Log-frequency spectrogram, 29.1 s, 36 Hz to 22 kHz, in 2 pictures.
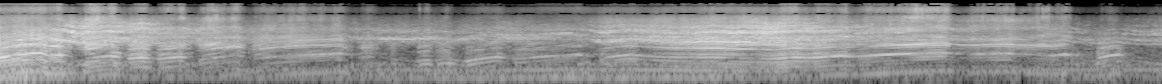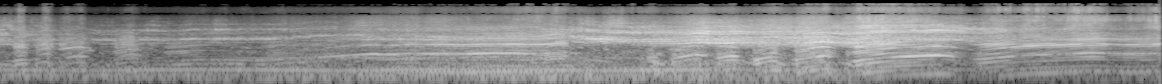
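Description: BMW E90 M3's S65 V8 through a valved straight-pipe exhaust, revving up and down over and over as the car drifts in circles, with tyres squealing and skidding. Loudest in the first few seconds, quieter in the middle as the car swings away, then louder again.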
